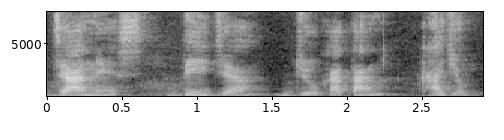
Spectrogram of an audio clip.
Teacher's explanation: in Castilian Spanish, the tendency is to make a sound which is dʒ like jeans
